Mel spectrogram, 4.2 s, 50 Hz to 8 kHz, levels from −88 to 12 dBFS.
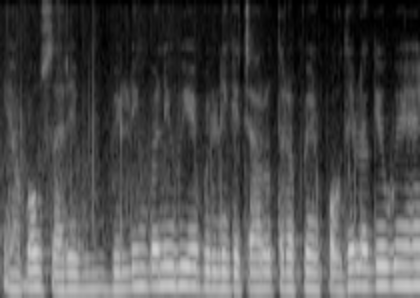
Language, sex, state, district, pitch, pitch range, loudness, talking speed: Hindi, female, Bihar, Patna, 165 Hz, 160-185 Hz, -15 LUFS, 225 wpm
